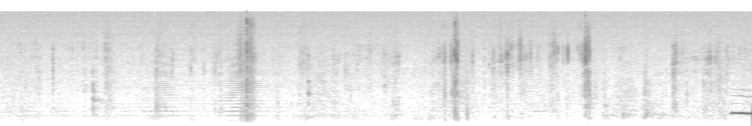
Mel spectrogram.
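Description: Faint rustling of leaves and stems with small clicks and snaps as a sprig of green hypericum berries is handled and pushed into a floral arrangement. A short louder low tone comes just before the end.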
